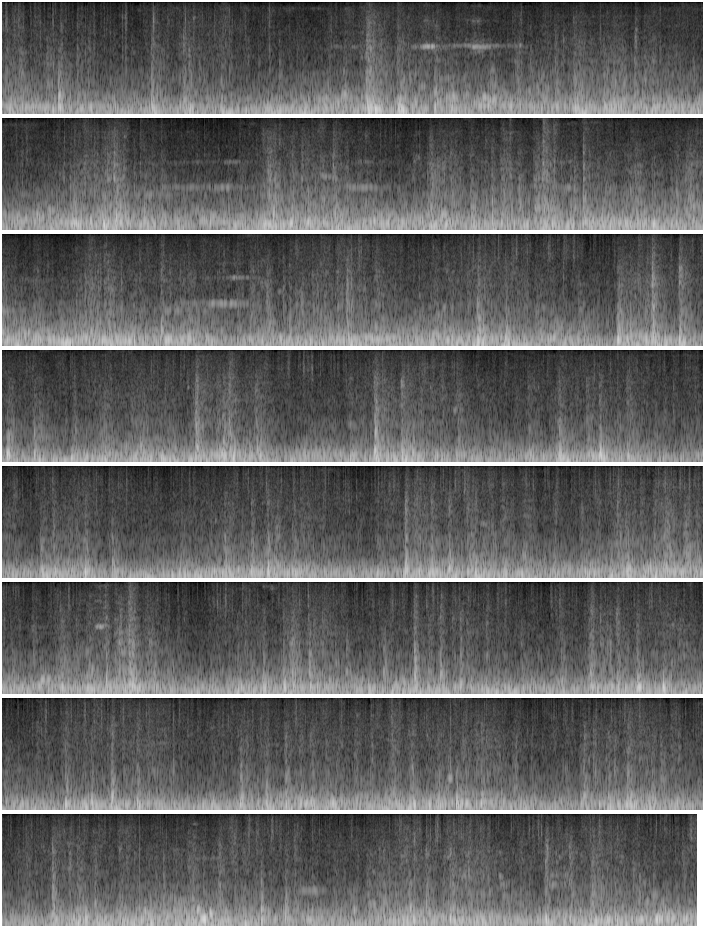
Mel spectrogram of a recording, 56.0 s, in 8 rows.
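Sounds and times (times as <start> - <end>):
train rumbling and rattling: 0.0 - 56.0
wheel squeals: 2.6 - 5.7, 8.3 - 11.2, 15.7 - 17.0.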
